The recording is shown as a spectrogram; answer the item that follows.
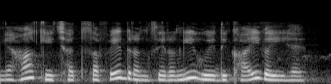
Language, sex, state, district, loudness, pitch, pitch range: Hindi, female, Bihar, Madhepura, -16 LUFS, 215 Hz, 205-255 Hz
